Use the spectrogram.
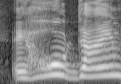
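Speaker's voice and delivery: put-on high, loud disbelieving child; shocked. Peter shocked he must pay Grandma a whole dime. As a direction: gasp it out in disbelief.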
